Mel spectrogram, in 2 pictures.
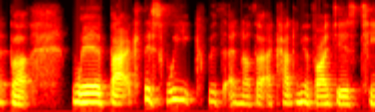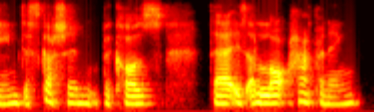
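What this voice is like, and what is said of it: Hoarse, partly lost voice. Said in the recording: “as you can hear, I've lost my voice a little bit”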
